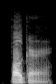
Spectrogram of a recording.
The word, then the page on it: Bulgar: American English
